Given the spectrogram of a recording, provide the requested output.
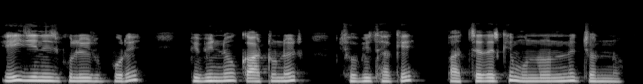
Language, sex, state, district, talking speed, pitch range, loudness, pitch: Bengali, male, West Bengal, North 24 Parganas, 100 wpm, 150-175 Hz, -20 LUFS, 155 Hz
